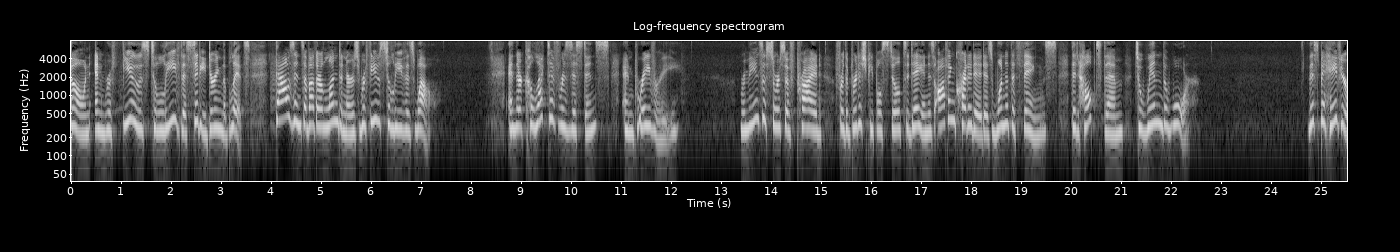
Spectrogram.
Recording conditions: large echoing room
